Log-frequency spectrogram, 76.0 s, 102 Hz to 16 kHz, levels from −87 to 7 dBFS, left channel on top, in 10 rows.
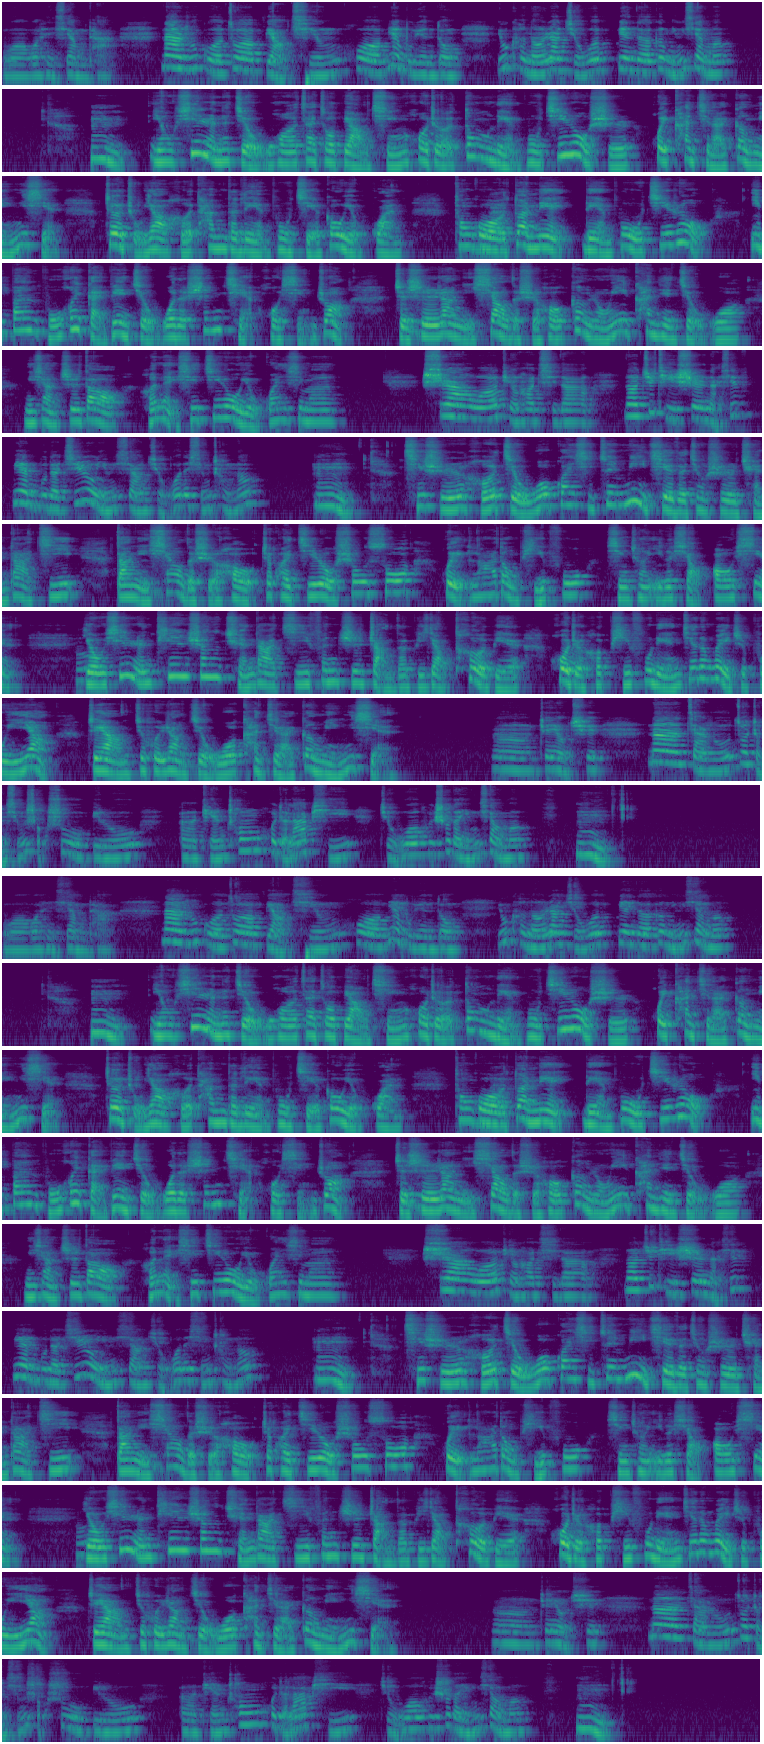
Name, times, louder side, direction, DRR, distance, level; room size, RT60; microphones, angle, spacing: voice 1, 0.0-7.2 16.5-16.7 19.9-20.2 26.8-27.0 34.2-37.8 38.1-40.5 47.0-47.1 53.9-54.2 62.6-62.7 65.7-73.6, left 4 dB, 65° left, 2.7 m, -35 dB
voice 2, 8.0-8.8 9.1-13.9 14.1-22.2 22.7-31.5 31.8-33.7 41.1-51.4 51.6-64.7 74.1-74.6, left 1 dB, 15° left, 0.8 m, -31 dB
12.5 x 9.6 x 2.6 m
head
